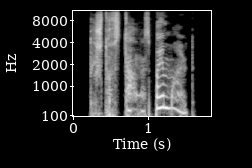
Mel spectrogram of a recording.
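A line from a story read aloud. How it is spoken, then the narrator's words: Trembling child's whisper. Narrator (Russian): Дрожащим голоском прошептала маленькая Эл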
